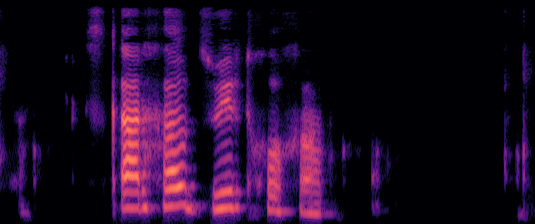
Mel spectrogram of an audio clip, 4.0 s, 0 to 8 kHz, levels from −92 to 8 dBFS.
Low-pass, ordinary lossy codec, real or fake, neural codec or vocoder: 7.2 kHz; MP3, 48 kbps; fake; codec, 24 kHz, 1.2 kbps, DualCodec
